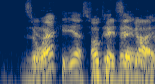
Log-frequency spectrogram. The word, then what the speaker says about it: Zawacki: Zawacki, yes.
